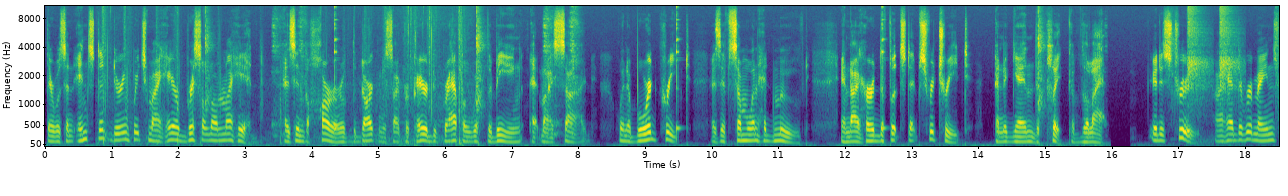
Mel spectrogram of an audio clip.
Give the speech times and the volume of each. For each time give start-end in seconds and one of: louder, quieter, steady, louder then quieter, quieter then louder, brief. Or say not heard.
0.0-15.9 steady
16.6-18.4 brief.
